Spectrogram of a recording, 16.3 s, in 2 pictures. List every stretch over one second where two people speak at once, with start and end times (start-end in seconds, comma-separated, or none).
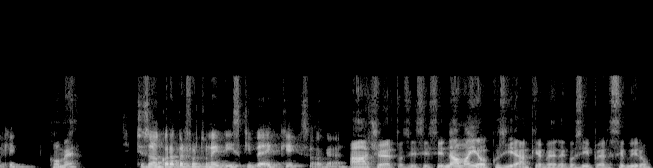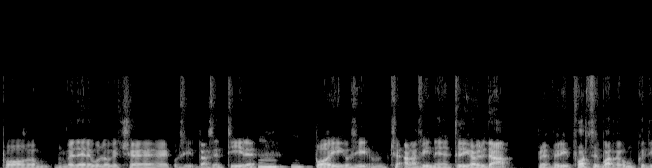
none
